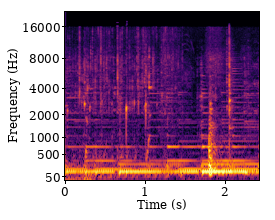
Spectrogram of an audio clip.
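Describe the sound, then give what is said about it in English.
About three ounces of bourbon poured into a drink, a brief, fairly quiet trickling stream of liquid that swells slightly louder near the end. “Now we're going to add about 3 ounces of this good bourbon.”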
